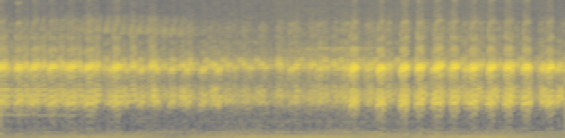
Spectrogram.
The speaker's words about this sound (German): könntet ihr mal ein kleines Froschkonzert anstimmen? Ja, ein ganz schönes Gequake. Und hört mal, so klingt's in echt.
